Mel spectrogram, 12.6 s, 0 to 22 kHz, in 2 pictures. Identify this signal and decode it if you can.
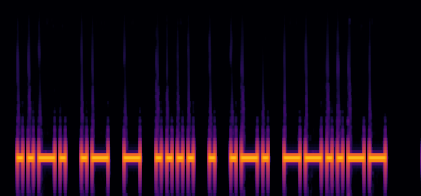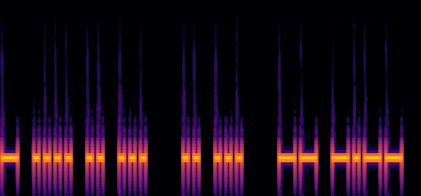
Morse code, heard as a keyed tone, about 15 wpm, 700 Hz. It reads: FATHER, THIS IS MY
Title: Sentences from Top 1000 Words - Review Part 6 - 15wpm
